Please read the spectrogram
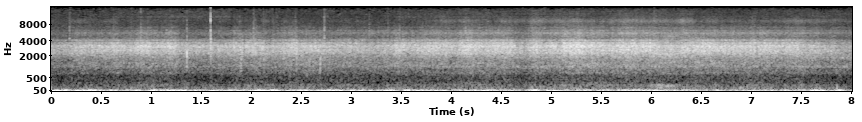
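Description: Wind buffeting the camera microphone as a mountain bike rolls along a dirt trail, over a steady hiss of the tyres on the dry dirt, with a few faint ticks.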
